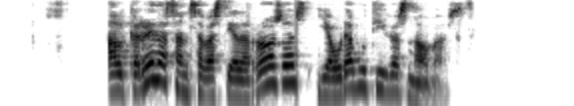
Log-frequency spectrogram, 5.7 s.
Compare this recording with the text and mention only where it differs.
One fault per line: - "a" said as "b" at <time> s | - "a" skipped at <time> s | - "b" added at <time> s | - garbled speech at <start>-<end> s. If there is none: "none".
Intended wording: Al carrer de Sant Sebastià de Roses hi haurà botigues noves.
none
